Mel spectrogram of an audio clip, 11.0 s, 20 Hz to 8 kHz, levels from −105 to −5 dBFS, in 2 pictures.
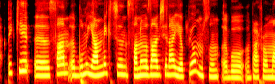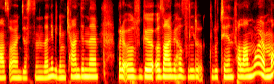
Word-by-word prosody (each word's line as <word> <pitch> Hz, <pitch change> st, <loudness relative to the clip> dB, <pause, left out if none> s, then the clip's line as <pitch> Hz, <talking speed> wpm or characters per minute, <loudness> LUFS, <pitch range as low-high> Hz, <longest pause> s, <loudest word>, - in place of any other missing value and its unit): Peki, 365 Hz, +4 st, 0 dB
eee, 235 Hz, 0 st, +3 dB
sen, 285 Hz, +5 st, +2 dB
eee, 240 Hz, -, -1 dB
bunu 270 Hz, +4 st, 0 dB
yenmek 265 Hz, +2 st, +4 dB
için 270 Hz, -2 st, -3 dB
sana 240 Hz, +1 st, +3 dB
özel 255 Hz, 0 st, +4 dB
bir 250 Hz, -, -9 dB
şeyler 255 Hz, +1 st, +1 dB
yapıyor 225 Hz, -, 0 dB
musun? 220 Hz, -, -3 dB
Iıı, 175 Hz, +1 st, -6 dB
bu, 185 Hz, -1 st, -1 dB
ııı, 175 Hz, +1 st, -9 dB
performans 185 Hz, -2 st, -2 dB
öncesinde, 175 Hz, +1 st, -4 dB
ne 220 Hz, -, -1 dB
bileyim, 180 Hz, -2 st, -5 dB
kendine, 205 Hz, +1 st, 0 dB, 0.4 s
böyle, 205 Hz, -2 st, +2 dB
özgü 200 Hz, 0 st, +2 dB
özel 200 Hz, +1 st, +4 dB
bir -, -, -1 dB
hazırlık 200 Hz, 0 st, -5 dB, 0.2 s
rutinin 195 Hz, +1 st, -3 dB
falan 205 Hz, +3 st, +1 dB
var 300 Hz, -4 st, +3 dB
mı? 200 Hz, -1 st, +2 dB
205 Hz, 165 wpm, -23 LUFS, 195-245 Hz, 0.4 s, yenmek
